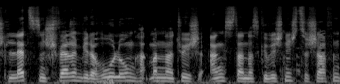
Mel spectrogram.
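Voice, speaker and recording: A man talks with a bright, sharp tone at a fairly high pitch. The sound is dry, with no echo. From Rhineland, Germany (Bergheim near Cologne); Rhineland, Germany. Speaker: fitness vlogger. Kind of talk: casual vlog talk to camera. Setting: gym. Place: street. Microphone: phone near.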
